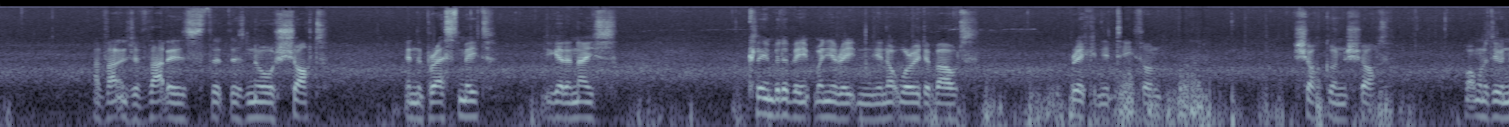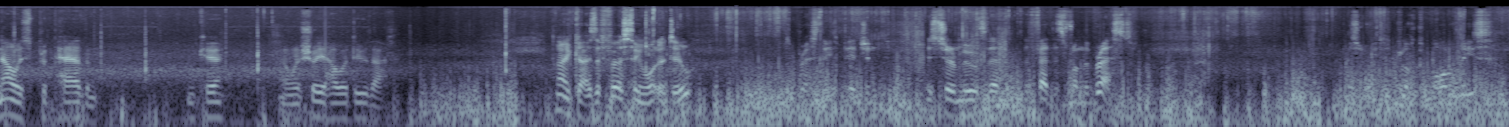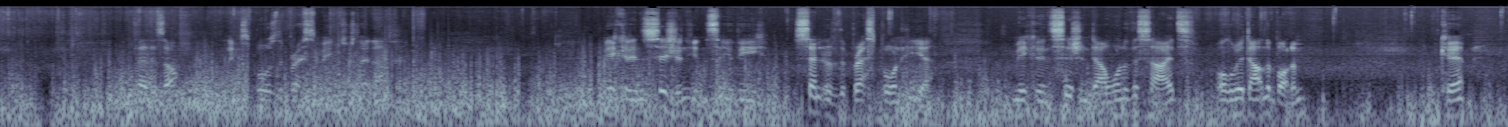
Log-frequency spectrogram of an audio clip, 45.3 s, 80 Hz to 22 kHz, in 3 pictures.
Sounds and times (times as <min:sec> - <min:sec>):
Speech: 0:00.9 - 0:03.3, 0:04.0 - 0:06.2, 0:07.5 - 0:09.8, 0:10.7 - 0:11.7, 0:12.9 - 0:14.0, 0:14.6 - 0:16.1, 0:17.0 - 0:19.1, 0:20.6 - 0:22.0, 0:23.0 - 0:26.5, 0:28.6 - 0:30.1, 0:31.5 - 0:34.2, 0:36.2 - 0:39.6, 0:40.3 - 0:43.3, 0:44.6 - 0:45.0.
